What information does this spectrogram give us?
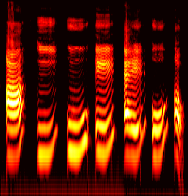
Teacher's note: दीर्घ स्वरों का जो उच्चारण होता है वो ह्रस्व स्वरों से 2 गुने समय में होता है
